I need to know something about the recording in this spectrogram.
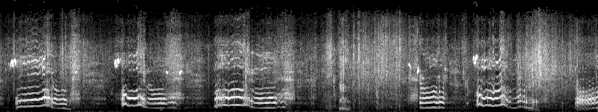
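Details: A grumpy Staffordshire Bull Terrier voices a string of whiny, warbling grumbles, each about a second long and bending down at the end, with short gaps between complaints.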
